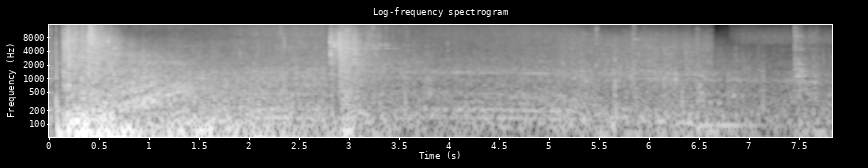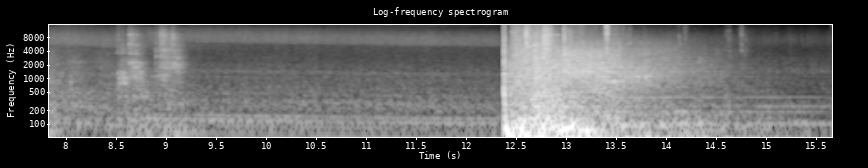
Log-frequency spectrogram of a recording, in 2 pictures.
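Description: A tank cannon fires with a loud boom that echoes away.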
